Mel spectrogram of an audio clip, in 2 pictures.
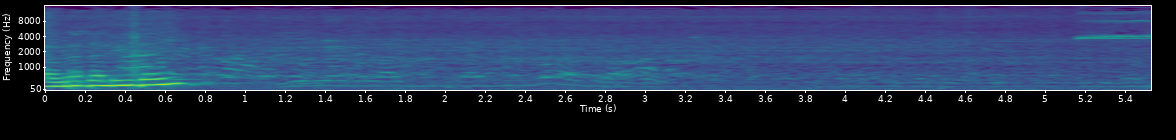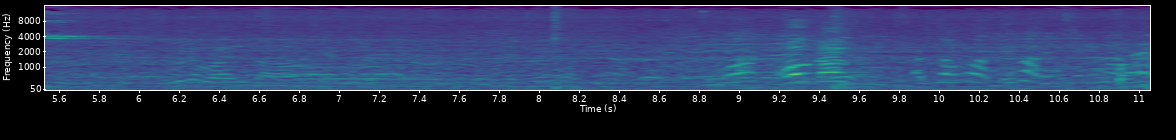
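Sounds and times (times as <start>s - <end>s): faint crowd chatter: 0.0s - 11.0s
referee's whistle blast: 5.1s - 6.0s.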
